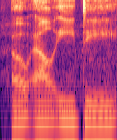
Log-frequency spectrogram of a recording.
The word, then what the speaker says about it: OLED: some yeah and that's how they pronounce it o-l-e-d it's pronounced oled these are premium tvs and the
